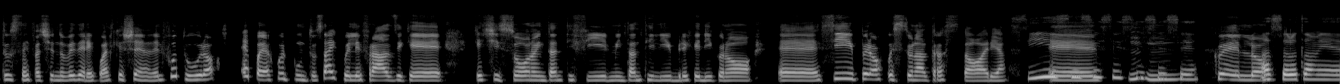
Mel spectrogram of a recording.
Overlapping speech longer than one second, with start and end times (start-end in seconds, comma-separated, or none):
10.5-12.0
